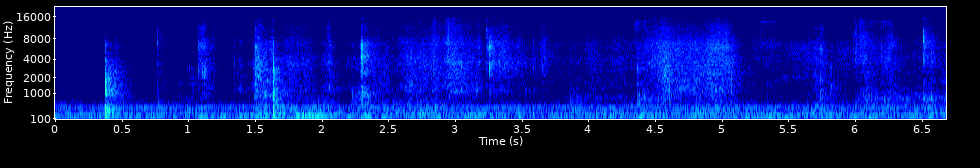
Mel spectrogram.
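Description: Close-up mouth sounds of chewing salad, with scattered small clicks and crackles of a plastic fork and the food tray.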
